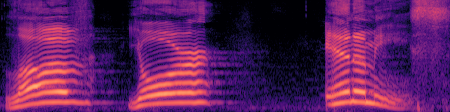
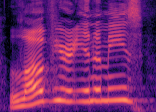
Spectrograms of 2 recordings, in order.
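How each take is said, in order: First: "love your enemies" drawn out slow and loud; slow emphatic scripture; read really slow. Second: Said in the usual way. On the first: Shown as a demonstration. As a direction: stretch "love" long, pause before "enemies". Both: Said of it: "I'm gonna read this really slow".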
